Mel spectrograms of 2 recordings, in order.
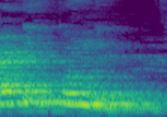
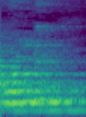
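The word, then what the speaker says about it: Erdkunde: अर्धकुंड इनकी एक किताब थी जिसका नाम है अर्धकुंडे, नॉट कुंड, अर्धकुंडे। ठीक है, ये इनकी किताब थी, तो प्लीज आप इसको भी नोट कर लीजिए।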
